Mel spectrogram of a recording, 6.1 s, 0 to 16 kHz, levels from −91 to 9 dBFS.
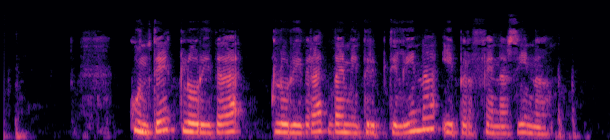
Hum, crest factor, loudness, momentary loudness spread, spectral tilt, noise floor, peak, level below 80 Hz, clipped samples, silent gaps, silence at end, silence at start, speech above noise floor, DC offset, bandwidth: none; 18 dB; -20 LUFS; 10 LU; -6.5 dB/octave; -67 dBFS; -4 dBFS; -56 dBFS; under 0.1%; none; 0.35 s; 0.15 s; 47 dB; under 0.1%; 7.4 kHz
